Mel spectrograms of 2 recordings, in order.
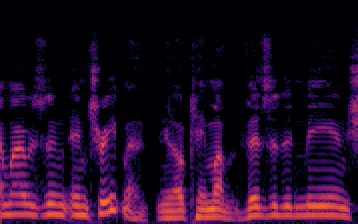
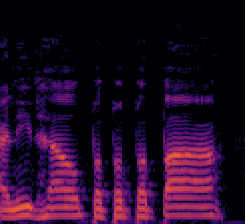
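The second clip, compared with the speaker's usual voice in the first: mock baby-like crying and sobbing, slower. Retelling raising his hand at his first men's meeting, imitating crying like a baby. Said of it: "crying like a little baby".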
